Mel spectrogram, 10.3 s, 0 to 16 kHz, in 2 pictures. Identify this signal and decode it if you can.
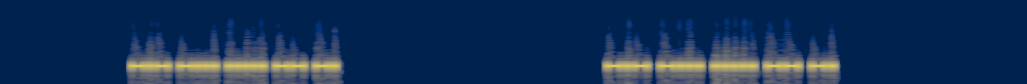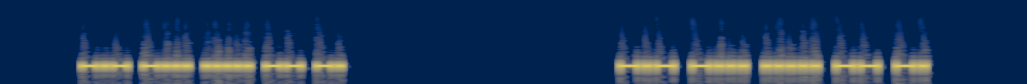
Morse code, heard as a keyed tone, about 51 wpm, 700 Hz. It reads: KB5MN KB5MN KB5MN KB5MN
